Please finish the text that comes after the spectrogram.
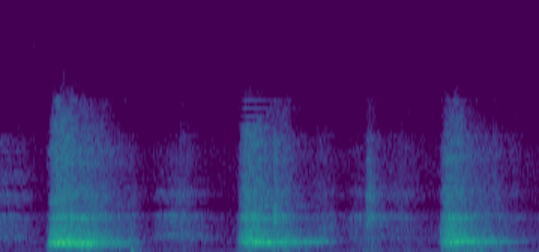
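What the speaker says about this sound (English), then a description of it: "Nice deep breaths." Three deep, loud breaths follow a workout, each a heavy gasping inhale or exhale with a soft snort, separated by short quiet pauses.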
